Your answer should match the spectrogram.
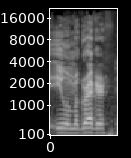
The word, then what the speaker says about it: Ewan McGregor: Ewan McGregor? – Yeah.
